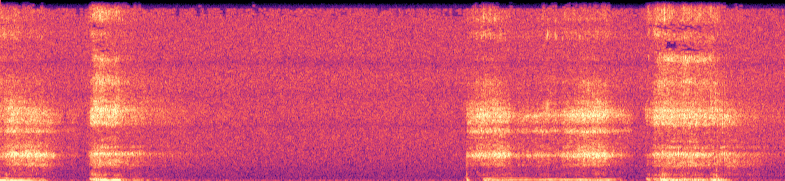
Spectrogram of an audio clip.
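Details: Snoring: three low rumbling, snorting breaths separated by quiet pauses in a quiet room; snoring.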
